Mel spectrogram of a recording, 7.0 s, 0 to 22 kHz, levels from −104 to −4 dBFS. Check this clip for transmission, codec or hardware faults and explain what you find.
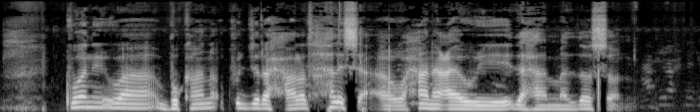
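Two loud pops occur in this speech. At 3.89 to 3.91 s and again at 5.98 to 6.00 s, a single sharp pop jumps well above the speech, which carries on underneath. Each is likely a brief voltage pulse from a switch, plug or static. On a waveform it shows as a tall, narrow spike, and on a spectrogram as a thin vertical line spanning all frequencies.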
